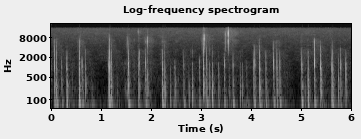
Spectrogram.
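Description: Fingernails tap and scratch the round knob and concentric ridges of a large cream, ridged silicone microwave lid. The result is a rapid, irregular run of short, dull thuds with a deep low-end body and crisp bright clicks that die away almost instantly. Brief pauses break up the bursts.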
